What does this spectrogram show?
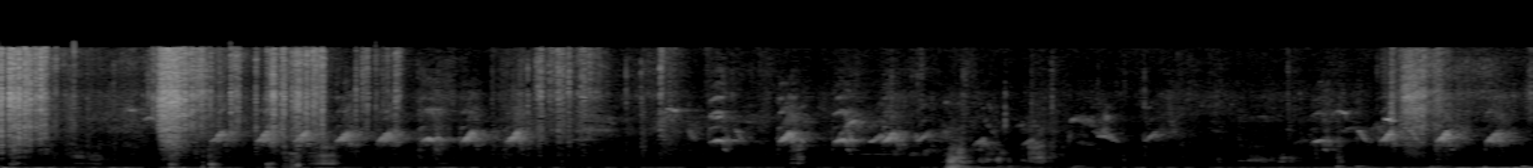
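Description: A bird repeating short, rising high chirps, about three a second, for roughly four seconds before they fade out around the middle. A low rumble runs underneath.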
